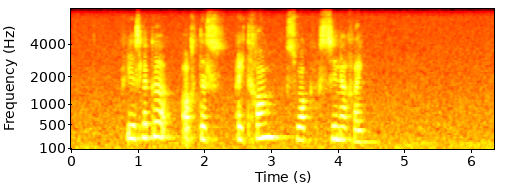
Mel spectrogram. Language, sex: Afrikaans, female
